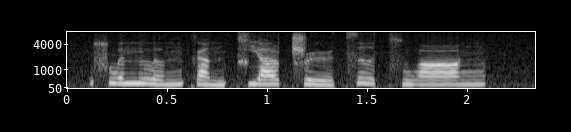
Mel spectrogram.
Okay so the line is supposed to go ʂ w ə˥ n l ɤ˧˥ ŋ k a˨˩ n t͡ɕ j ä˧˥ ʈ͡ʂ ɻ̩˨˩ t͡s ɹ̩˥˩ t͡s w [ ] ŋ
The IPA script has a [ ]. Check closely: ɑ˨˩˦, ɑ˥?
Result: ɑ˥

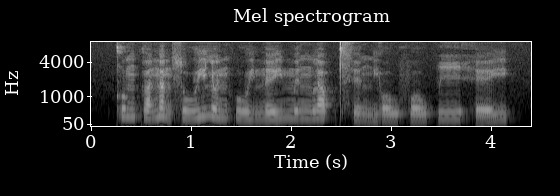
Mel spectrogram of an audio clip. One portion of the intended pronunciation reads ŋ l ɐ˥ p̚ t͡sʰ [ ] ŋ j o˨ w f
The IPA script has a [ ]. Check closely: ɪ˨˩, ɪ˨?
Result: ɪ˨˩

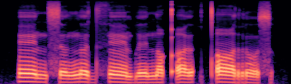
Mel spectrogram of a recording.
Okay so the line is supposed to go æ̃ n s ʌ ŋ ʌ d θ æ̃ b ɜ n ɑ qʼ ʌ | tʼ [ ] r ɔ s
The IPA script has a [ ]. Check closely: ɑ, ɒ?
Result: ɑ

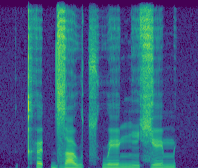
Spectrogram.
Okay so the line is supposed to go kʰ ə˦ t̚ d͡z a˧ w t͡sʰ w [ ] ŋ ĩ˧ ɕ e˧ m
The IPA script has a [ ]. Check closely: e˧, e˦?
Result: e˦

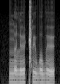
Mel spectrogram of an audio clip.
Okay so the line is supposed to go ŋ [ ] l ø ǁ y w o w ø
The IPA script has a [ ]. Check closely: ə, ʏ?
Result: ə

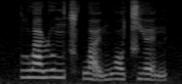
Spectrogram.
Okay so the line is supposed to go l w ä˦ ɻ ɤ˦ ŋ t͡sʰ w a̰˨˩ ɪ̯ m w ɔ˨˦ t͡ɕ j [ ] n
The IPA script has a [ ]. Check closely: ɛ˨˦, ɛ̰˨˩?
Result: ɛ̰˨˩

